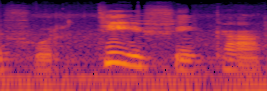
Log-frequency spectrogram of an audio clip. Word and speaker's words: fortifica: Só que olha só, qual que é a sílaba forte do fortifica? É o fortifica, fortifica, enquanto no português é a mesma palavra, só muda a sílaba forte, né? Fortifica. No italiano é fortifica. Ele canta assim, se non uccide, fortifica, fortifica, mas o correto é fortifica, tá bom?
